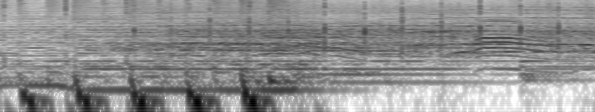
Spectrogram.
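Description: A church audience applauds and cheers on a Sunday morning to welcome a new teacher to the stage: a steady wash of clapping and whoops, with a few low thumps early on.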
